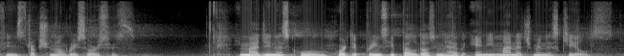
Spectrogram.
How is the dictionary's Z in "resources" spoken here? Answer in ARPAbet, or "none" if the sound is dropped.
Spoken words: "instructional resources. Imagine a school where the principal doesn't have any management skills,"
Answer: S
